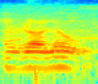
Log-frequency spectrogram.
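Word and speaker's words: rouleaux: Pronunciation of Rayleigh is Rayleigh.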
